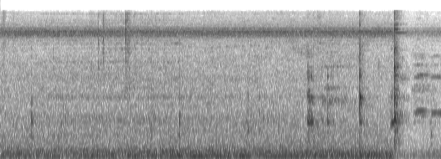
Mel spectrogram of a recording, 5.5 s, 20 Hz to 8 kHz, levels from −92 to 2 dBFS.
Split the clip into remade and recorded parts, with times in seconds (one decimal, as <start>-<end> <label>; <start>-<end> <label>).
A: 0.0-0.5 recorded; 0.5-2.3 remade; 2.3-5.5 recorded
